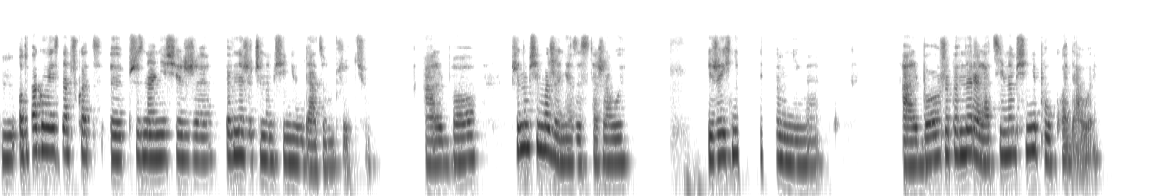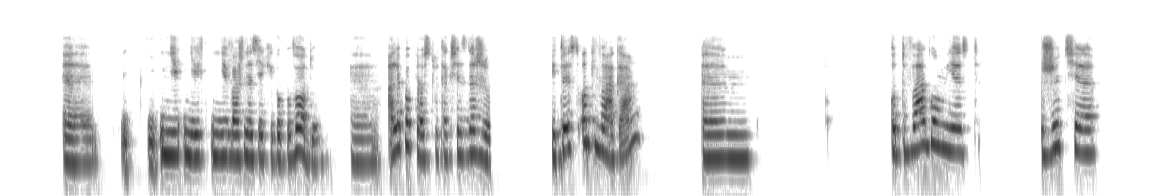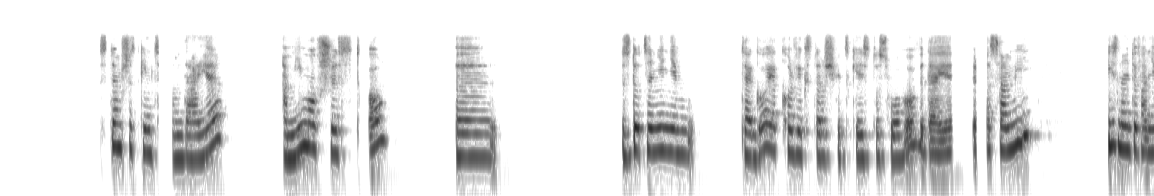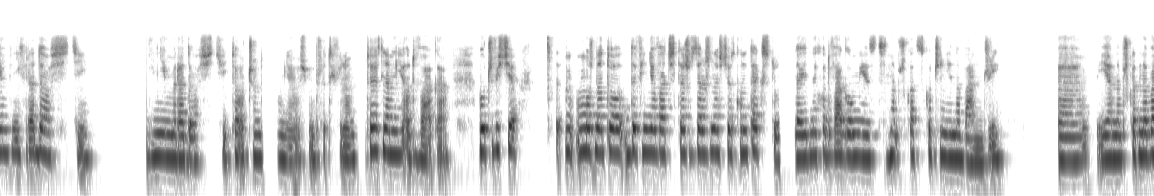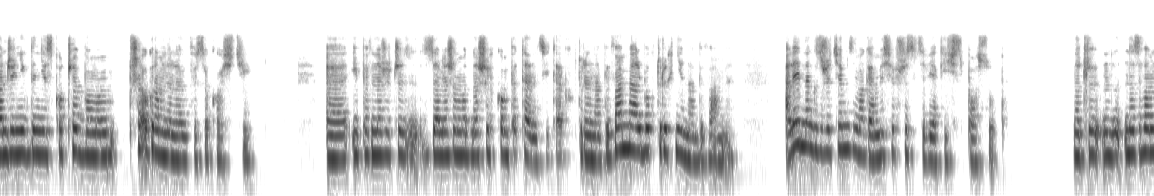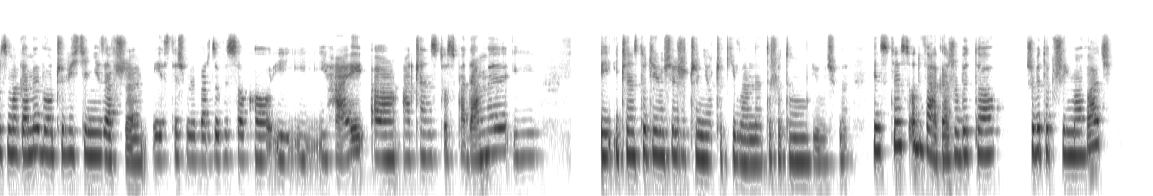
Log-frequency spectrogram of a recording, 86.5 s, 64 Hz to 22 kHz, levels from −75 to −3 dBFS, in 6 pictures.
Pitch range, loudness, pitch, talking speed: 190-235 Hz, -27 LUFS, 210 Hz, 135 wpm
